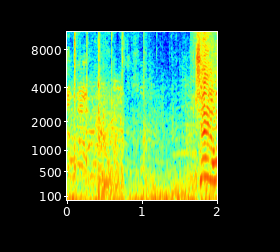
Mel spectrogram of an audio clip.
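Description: Men's voices calling out across an outdoor football pitch, with a few short sharp knocks in the first second and a clearer shout near the end.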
